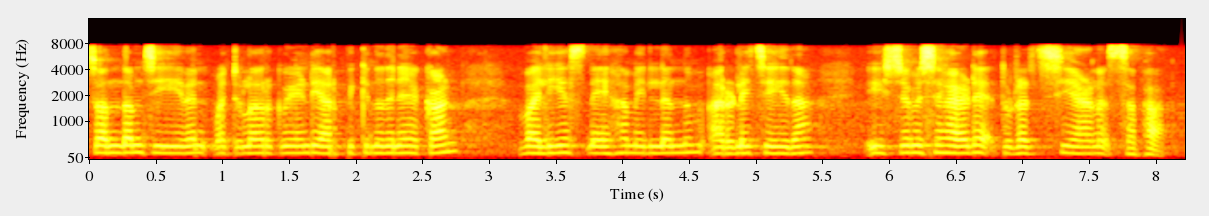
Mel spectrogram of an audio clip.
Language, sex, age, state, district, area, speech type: Malayalam, female, 45-60, Kerala, Kollam, rural, spontaneous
